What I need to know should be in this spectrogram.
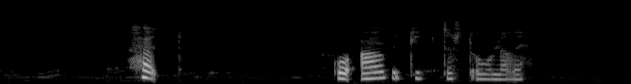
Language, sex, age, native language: Icelandic, female, 10, Icelandic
